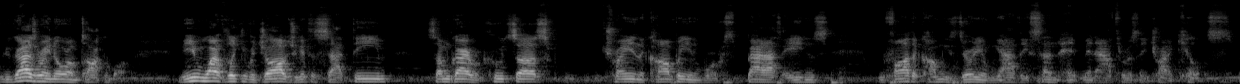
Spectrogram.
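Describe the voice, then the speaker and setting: A vlogger with a medium-pitched voice talks casually to his viewers in a rambling monologue, boastful and self-assured. He repeats himself and tacks trailing asides onto his phrases, with slight background noise behind him.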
